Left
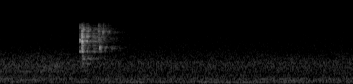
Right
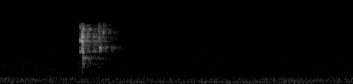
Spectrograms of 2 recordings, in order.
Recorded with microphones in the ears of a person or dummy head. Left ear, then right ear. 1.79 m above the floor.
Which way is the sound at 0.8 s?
10° left (ahead or behind).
